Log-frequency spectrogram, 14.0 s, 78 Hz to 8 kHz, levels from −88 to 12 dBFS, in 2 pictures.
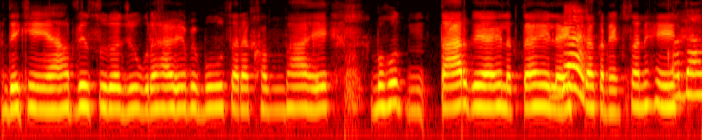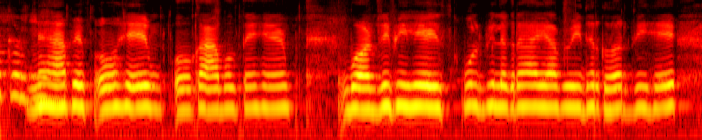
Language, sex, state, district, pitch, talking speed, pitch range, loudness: Hindi, female, Chhattisgarh, Sarguja, 230 Hz, 195 wpm, 225-240 Hz, -20 LUFS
